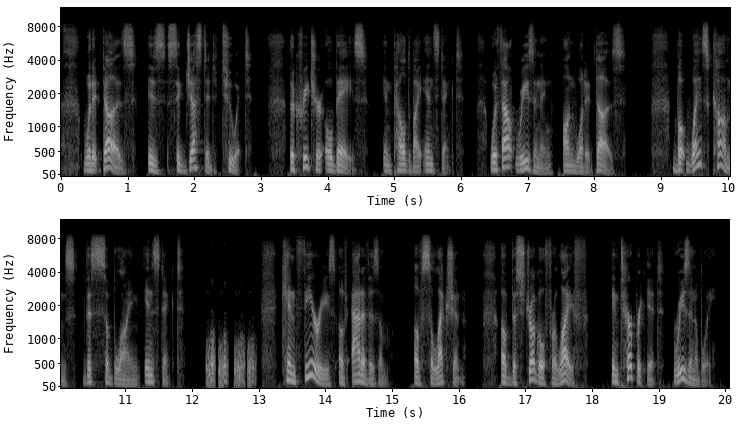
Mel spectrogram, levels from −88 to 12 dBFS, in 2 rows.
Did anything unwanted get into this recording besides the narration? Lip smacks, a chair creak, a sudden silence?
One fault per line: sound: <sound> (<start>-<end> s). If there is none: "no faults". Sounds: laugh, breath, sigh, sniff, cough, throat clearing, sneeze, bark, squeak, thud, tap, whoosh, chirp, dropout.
sound: laugh (12.2-13.0 s)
